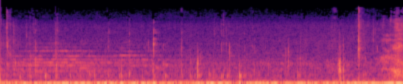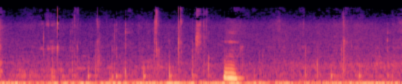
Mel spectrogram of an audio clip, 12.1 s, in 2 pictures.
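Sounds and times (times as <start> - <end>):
close-up chewing: 0.0 - 1.0, 1.6 - 12.0
lip smacks and clicks: 1.6 - 5.8, 10.5 - 12.0.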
